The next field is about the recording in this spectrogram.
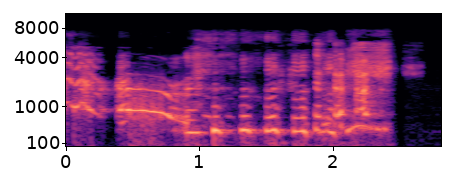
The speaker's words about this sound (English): Thank you for the rooster, perfect timing.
